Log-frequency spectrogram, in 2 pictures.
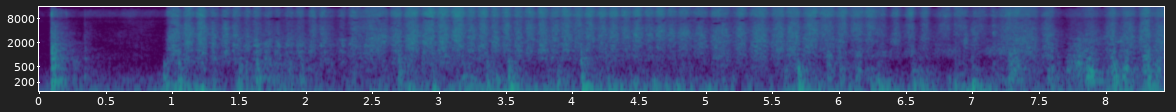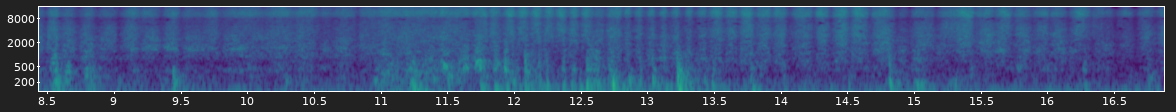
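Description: A scrubbing pad rubs back and forth on a plastic panel.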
